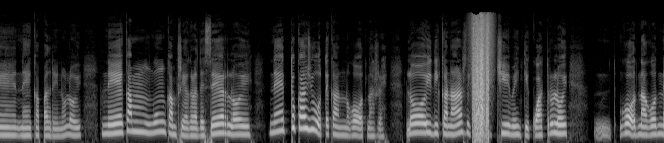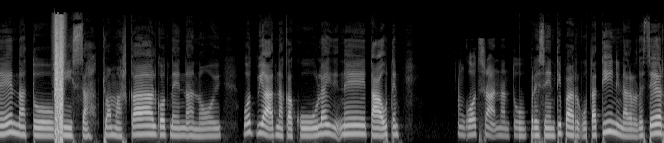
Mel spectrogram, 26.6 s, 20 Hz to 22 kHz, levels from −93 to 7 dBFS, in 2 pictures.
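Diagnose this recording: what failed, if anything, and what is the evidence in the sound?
The failure is in the RF link ahead of the converter: two wireless microphone noise hits, from 9.32 to 9.93 s and from 14.30 to 14.64 s. Each is a short swish of static over the speech, where the FM carrier faded as reflections cancelled and receiver noise rose. On a spectrogram each appears as a broadband vertical smear reaching the top of the band. In the waveform, a ragged noise layer rides over the speech envelope for those few hundred milliseconds.

From 21.53 to 23.67 s, starting just before "presente para", the sound turns duller and quieter with no gap at the change. This is likely an input switched to a poorer device at the driver or device-selection stage. Nothing remains above 8.1 kHz, and the level falls by about 10 dB. A new background noise sits roughly 50 dB below the speech. The spectrogram shows a hard horizontal ceiling at 8.1 kHz, and the waveform envelope shrinks abruptly.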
